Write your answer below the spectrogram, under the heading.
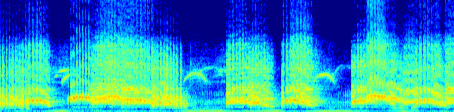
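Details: Sarus crane calling: loud, harsh trumpeting bursts rich in harmonics, about three long blasts separated by short gaps, with brief upward-sweeping notes between them.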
